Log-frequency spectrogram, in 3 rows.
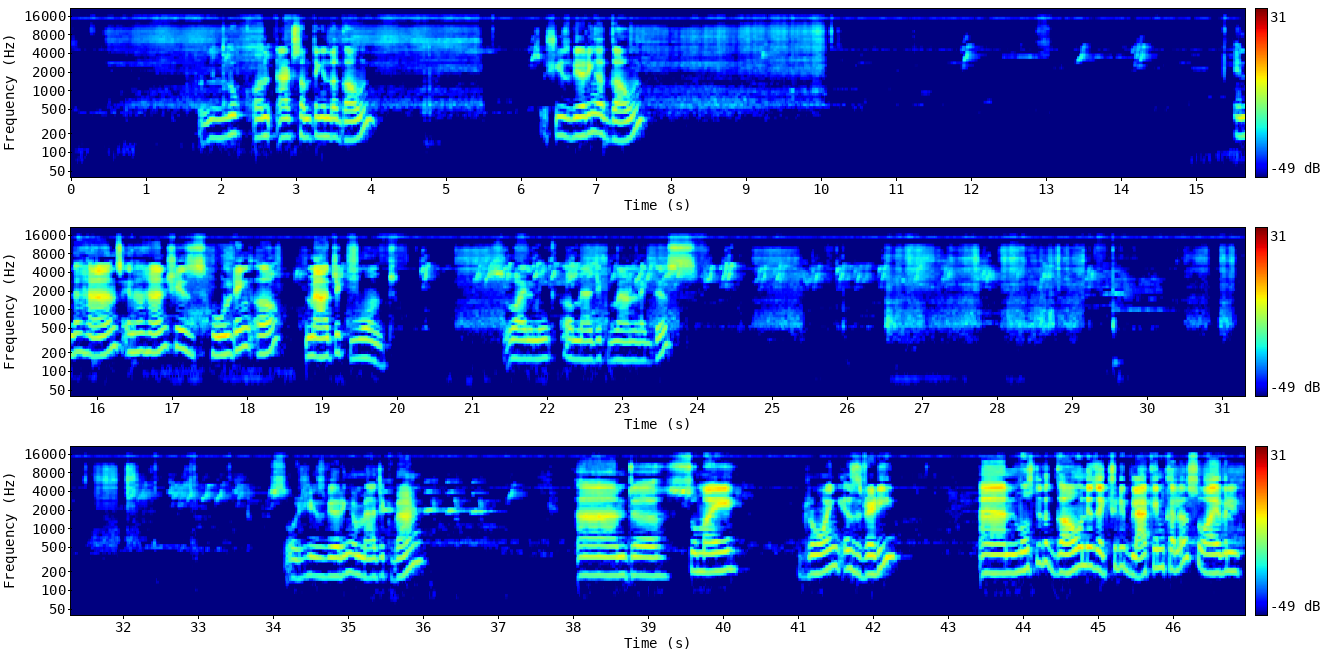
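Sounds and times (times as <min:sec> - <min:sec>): small birds chirping: 0:00.0 - 0:37.8
marker scratching on paper: 0:00.4 - 0:05.6, 0:06.9 - 0:10.3, 0:16.5 - 0:19.9, 0:20.8 - 0:24.0, 0:24.7 - 0:33.1, 0:45.7 - 0:46.9.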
